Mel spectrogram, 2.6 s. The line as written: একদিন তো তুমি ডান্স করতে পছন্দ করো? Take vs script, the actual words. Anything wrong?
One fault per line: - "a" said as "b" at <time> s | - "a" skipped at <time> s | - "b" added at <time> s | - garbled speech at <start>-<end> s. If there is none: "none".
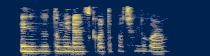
none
